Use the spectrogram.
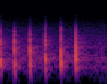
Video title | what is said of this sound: Quick Spelt Bread ✪ MyGerman.Recipes | So let me show that again. When it sounds hollow, that means your bread is finished.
